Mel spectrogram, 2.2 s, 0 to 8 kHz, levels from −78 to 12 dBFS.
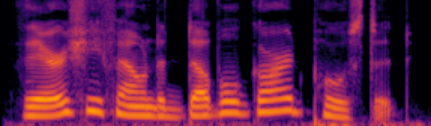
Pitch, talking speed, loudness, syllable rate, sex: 195 Hz, 195 wpm, -16 LUFS, 5.3 syllables/s, female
